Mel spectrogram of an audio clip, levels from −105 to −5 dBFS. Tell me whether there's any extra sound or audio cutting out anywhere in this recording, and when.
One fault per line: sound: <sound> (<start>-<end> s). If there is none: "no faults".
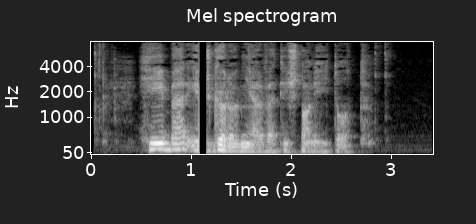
sound: dropout (1.1-1.2 s)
